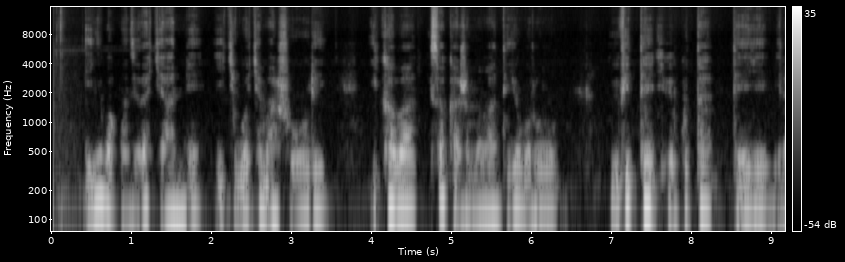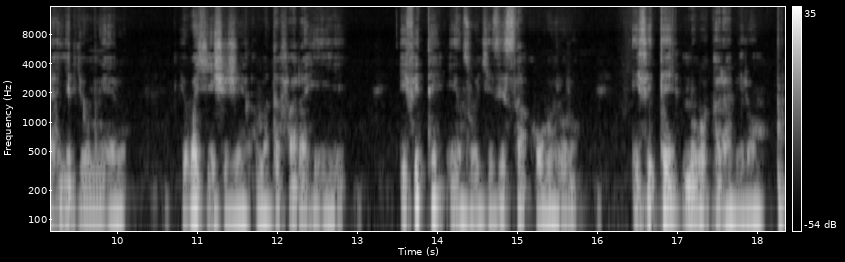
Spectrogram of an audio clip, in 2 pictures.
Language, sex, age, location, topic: Kinyarwanda, female, 18-24, Nyagatare, education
